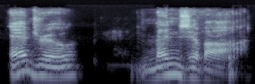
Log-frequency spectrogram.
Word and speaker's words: Andrew Menjivar: the magic buttons click down ladies and gentlemen Andrew Menjivar I still said it right right yeah yeah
